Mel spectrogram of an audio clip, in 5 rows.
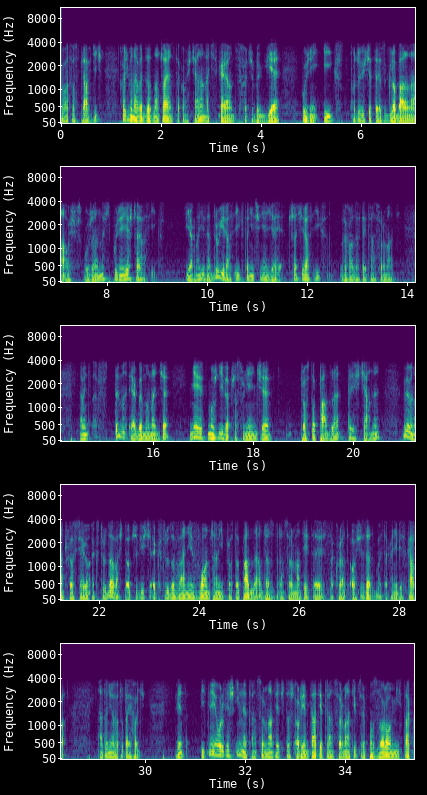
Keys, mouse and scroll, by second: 4.0 g, 15.0 middle click, 20.5 middle click, 23.3 e, 29.5 ctrl+z, 31.2 middle click, 32.8 right click, 33.4 shift+right click, 33.9 shift+right click, 34.7-35.3 scroll up 5.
